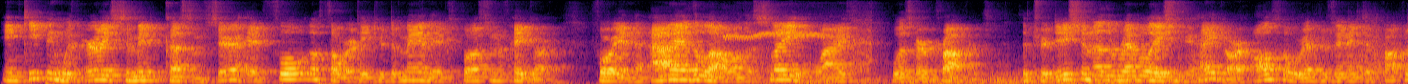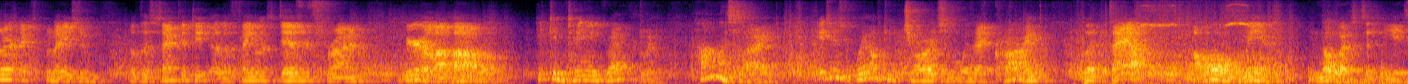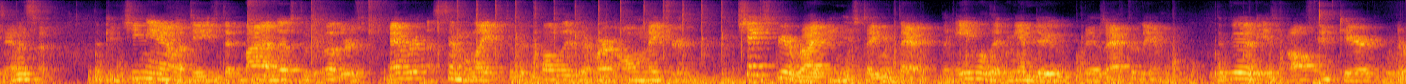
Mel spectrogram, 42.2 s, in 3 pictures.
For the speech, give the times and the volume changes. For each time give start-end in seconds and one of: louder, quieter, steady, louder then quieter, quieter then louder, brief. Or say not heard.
0.0-42.1 steady.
